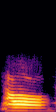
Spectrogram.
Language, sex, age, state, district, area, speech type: Assamese, female, 18-30, Assam, Barpeta, rural, conversation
